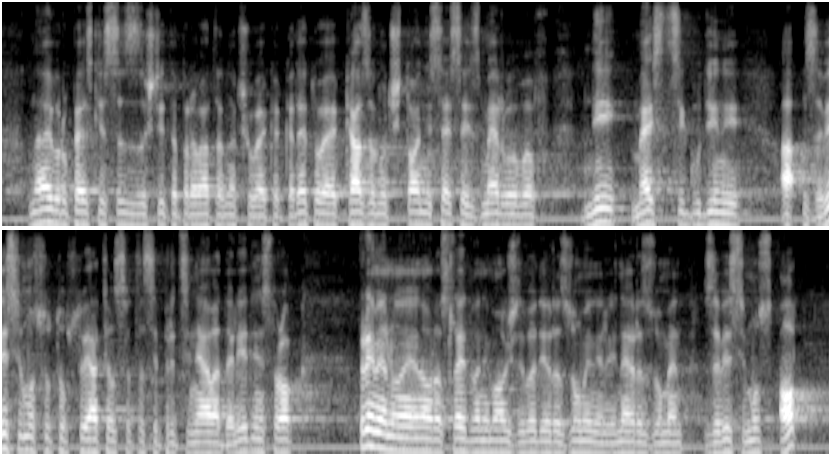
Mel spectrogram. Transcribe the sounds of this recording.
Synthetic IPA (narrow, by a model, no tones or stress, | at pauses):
nɐɛvɾopɛjskijəsət̪zəzɐʃt̪it̪əpɾɐvat̪ənɐt͡ʃovɛkəkɐd̪ɛt̪oɛkazɐnot͡ʃɛ̥t̪ɔjnɛsɛsɛizmɛɾvəvɐf | d̪nimɛsɛ̥t̪siɡod̪ini | ɐzɐvisimost̪ot̪opst̪ojat̪ɛlˠst̪vət̪əsɛpɾit̪sɛnʲavəd̪ɐliɛd̪insɾɔk̚ | pɾimɛɾnonɐɛd̪nɔɾɐsːlɛd̪vɐnɛmɔʒɛd̪ɐbɤd̪ɛɾɐzumɛnilinɛɾɐzumɛn | zɐvisimost̪ot̪̚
